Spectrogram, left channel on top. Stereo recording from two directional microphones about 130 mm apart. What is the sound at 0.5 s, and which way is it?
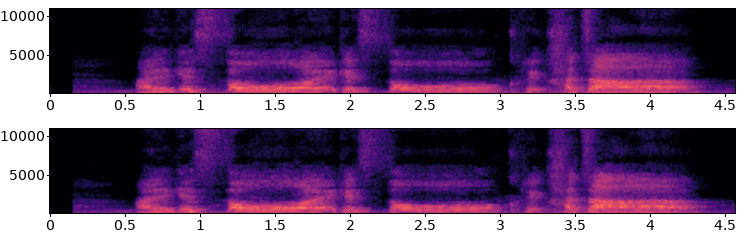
A woman's voice, 15° right (ahead or behind).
